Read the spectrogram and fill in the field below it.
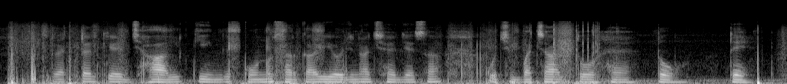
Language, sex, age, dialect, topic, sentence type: Maithili, male, 18-24, Angika, agriculture, question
